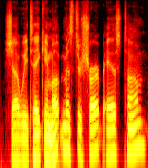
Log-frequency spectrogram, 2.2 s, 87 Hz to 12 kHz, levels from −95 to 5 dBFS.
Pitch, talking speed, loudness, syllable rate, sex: 125 Hz, 245 wpm, -15 LUFS, 4.8 syllables/s, male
